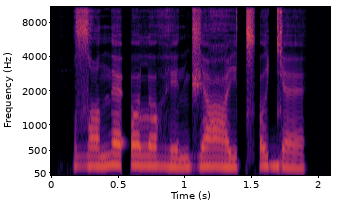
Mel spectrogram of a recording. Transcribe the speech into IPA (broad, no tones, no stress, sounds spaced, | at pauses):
zˤ i n æ ʔ ɔ l ɔ ɦ e n d͡ʒ æ ʕ i t͡sʼ ɔ ɟ æ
